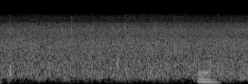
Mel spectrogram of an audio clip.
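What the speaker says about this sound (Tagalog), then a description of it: "Panay pa rin yung pabugso-bugso ng ulan." Gusty rain pours down under banana leaves during a typhoon, a steady dense hiss of water close around with no break, and a faint low thump near the end.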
